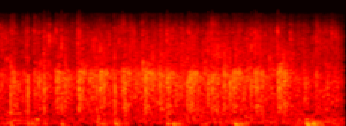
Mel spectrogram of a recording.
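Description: An audience claps for a camp group, a continuous, dense wash of applause that stays steady and loud from start to finish.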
